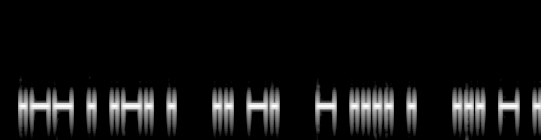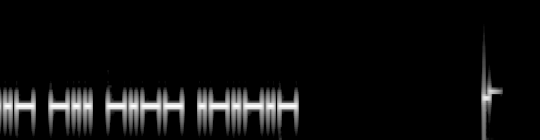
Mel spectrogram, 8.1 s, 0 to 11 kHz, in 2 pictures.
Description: Morse code, heard as a keyed tone, about 28 wpm, 700 Hz. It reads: WERE IN THE STUDY.
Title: Sentences from Top 1000 Words - Review Part 1 - 28wpm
